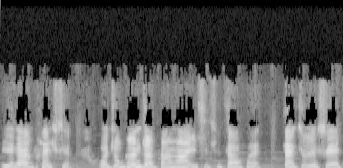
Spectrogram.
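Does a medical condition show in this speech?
Yes: spinal muscular atrophy; genetic, from birth, most severe type, motor neuron disease, weak and never stood, fully dependent since childhood; age 23, outlived doctors' prediction of not surviving to adulthood.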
